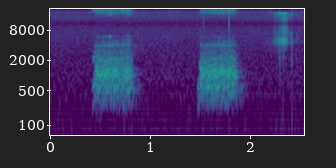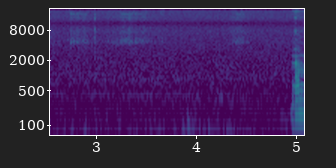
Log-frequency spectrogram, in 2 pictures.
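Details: Teaching recording at the left parasternal border with the stethoscope diaphragm: harsh, blowing murmurs filling systole from S1 to S2, a pansystolic murmur of ventricular septal defect.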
